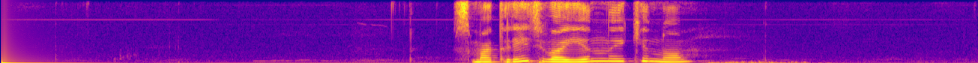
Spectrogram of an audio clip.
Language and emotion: Russian, positive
